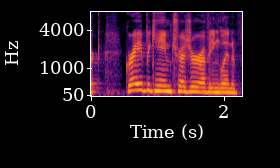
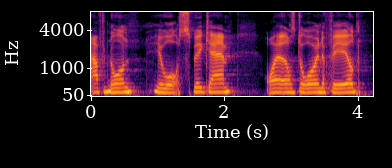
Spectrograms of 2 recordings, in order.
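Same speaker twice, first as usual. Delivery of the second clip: put-on Scottish accent, lower pitch; 2 semitones lower than usual. Trying to recall an accent he did for one episode, in a scottish accent. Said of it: "I Scotland".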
